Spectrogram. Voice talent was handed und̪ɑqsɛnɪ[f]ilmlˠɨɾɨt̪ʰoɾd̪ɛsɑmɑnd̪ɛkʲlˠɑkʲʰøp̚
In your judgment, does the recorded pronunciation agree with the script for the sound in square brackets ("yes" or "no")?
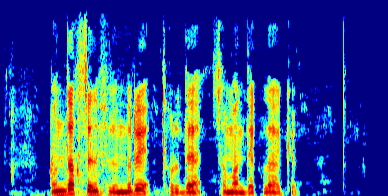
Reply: yes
